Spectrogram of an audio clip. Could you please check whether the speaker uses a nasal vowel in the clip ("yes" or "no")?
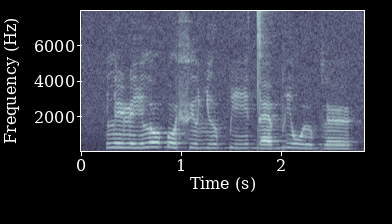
no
